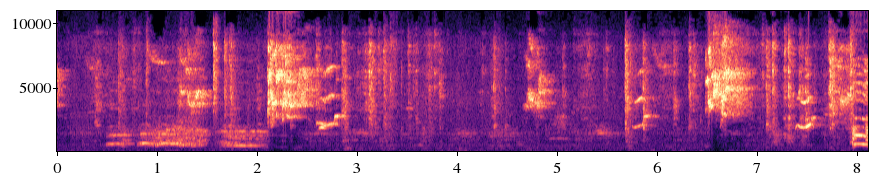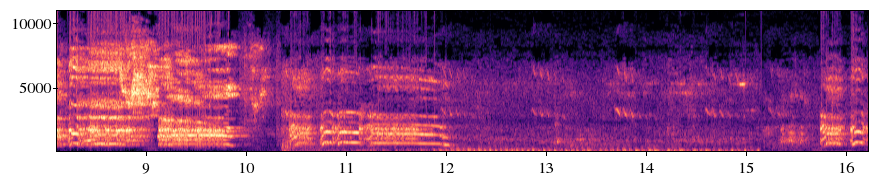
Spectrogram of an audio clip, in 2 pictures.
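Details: Rooster in the Jabodetabek area of Indonesia crows, loud harmonic calls that rise then hold and fall, strung together with clucks and background noise.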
